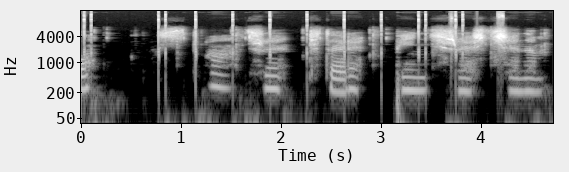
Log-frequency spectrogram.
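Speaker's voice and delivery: counting under the breath; whispered counting. Real, not acted. Counting quietly while playing. (szeptem liczy)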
